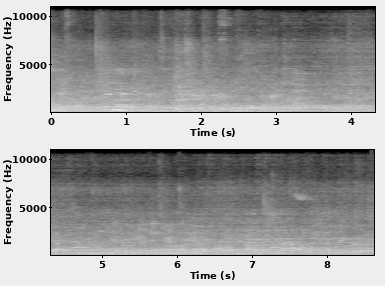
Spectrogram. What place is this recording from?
crowded indoor space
